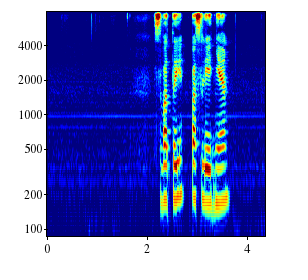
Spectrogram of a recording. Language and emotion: Russian, neutral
